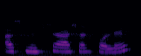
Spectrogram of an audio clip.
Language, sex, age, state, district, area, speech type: Bengali, female, 18-30, West Bengal, Uttar Dinajpur, urban, spontaneous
